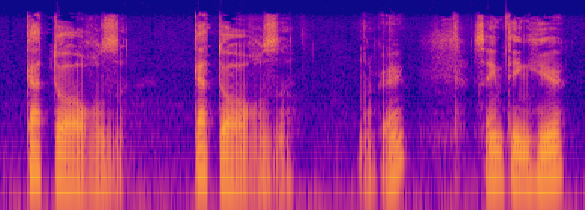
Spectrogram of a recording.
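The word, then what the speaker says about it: quatorze: Okay, so you will get the sound K here. K. 14.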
